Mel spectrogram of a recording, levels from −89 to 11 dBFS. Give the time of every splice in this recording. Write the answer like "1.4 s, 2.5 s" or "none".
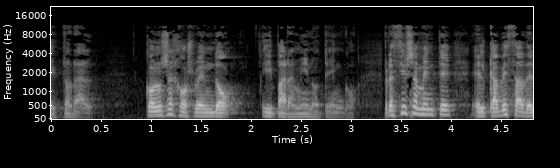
3.3 s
